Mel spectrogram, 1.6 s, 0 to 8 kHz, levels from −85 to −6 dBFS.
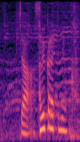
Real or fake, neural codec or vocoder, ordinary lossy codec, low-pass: real; none; none; none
